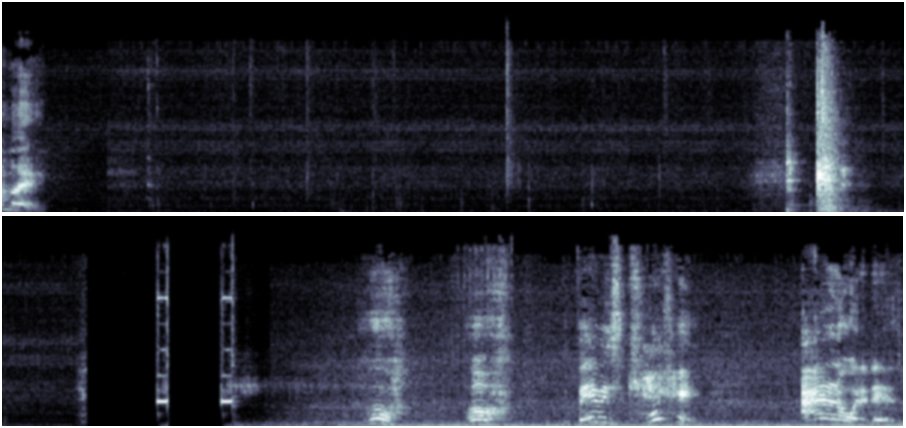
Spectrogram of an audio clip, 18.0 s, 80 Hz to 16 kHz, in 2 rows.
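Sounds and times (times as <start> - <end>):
microwave oven humming: 0.0 - 18.0.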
